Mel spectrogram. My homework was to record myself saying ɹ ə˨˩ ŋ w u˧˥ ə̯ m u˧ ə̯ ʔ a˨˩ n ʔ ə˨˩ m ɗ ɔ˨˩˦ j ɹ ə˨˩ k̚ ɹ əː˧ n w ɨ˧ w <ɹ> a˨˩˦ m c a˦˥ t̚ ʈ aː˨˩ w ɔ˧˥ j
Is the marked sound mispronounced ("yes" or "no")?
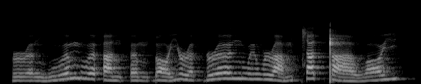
no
